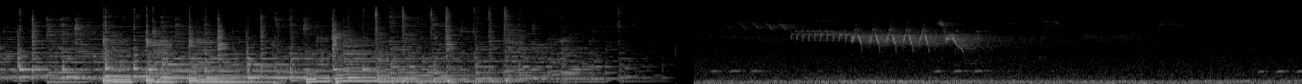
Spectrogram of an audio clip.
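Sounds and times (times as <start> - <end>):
songbird singing: 7.0 - 13.0.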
